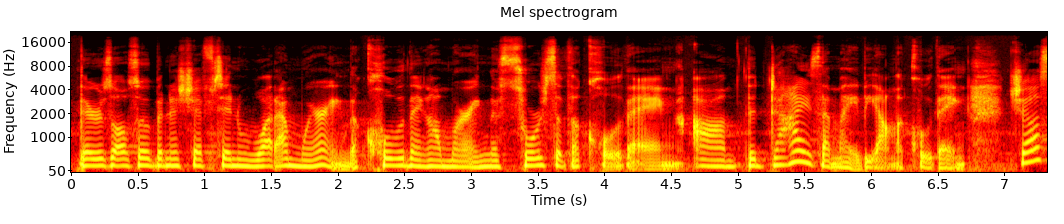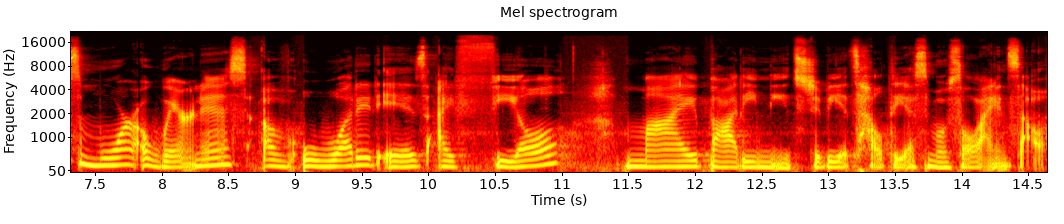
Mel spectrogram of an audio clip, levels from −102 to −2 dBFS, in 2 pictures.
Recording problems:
squashed, flat; heavily

